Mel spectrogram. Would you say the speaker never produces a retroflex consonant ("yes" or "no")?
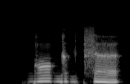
yes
